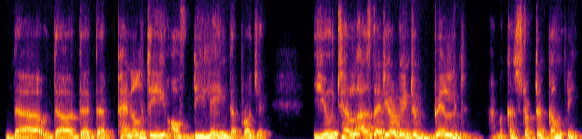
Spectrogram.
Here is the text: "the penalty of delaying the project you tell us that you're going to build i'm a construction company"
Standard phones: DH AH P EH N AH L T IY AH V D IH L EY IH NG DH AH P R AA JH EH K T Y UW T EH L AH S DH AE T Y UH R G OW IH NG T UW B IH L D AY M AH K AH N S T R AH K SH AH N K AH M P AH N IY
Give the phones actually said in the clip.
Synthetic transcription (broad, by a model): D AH P EH N AH L T IY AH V D IH L EY IH NG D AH P R AA JH EH K T Y UW T EH L AH S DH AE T Y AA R G OW IH NG T UW B IH L D AY M AH K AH N S T R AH K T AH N K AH M P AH N IY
